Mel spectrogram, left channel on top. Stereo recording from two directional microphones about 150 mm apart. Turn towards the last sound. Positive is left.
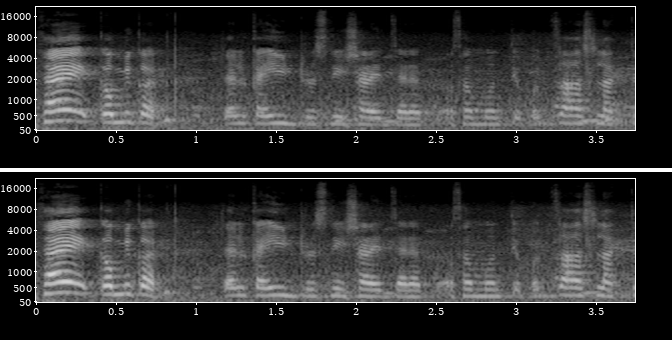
turn(degrees=-5)  # may be behind; listen again after turning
